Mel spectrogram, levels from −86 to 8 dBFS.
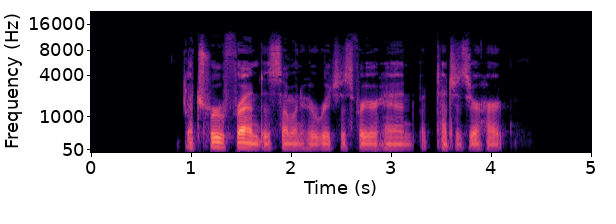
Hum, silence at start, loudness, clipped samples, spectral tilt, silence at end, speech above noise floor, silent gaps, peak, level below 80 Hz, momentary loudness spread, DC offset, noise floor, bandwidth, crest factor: none; 0.95 s; -24 LUFS; under 0.1%; -4.5 dB/octave; 0.9 s; 65 dB; none; 0 dBFS; -60 dBFS; 13 LU; under 0.1%; -89 dBFS; 13 kHz; 24 dB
